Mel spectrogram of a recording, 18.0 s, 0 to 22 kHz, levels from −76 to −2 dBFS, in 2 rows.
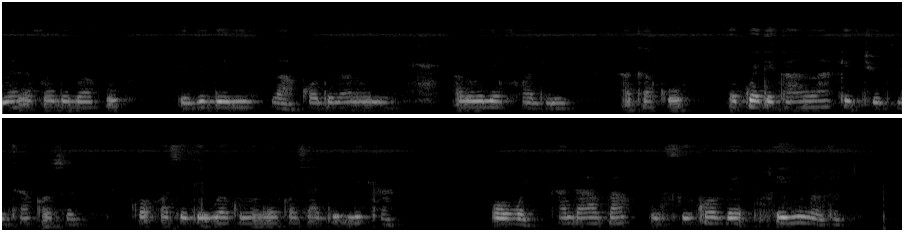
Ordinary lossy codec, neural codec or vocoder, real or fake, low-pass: AAC, 32 kbps; vocoder, 44.1 kHz, 128 mel bands every 256 samples, BigVGAN v2; fake; 9.9 kHz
